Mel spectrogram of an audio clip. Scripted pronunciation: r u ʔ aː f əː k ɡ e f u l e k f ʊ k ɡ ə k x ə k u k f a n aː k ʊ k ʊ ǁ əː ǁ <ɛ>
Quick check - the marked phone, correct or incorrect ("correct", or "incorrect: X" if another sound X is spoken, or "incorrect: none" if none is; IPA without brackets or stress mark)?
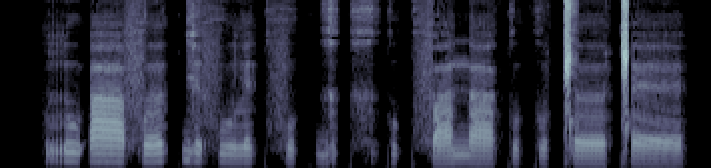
incorrect: ɛː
